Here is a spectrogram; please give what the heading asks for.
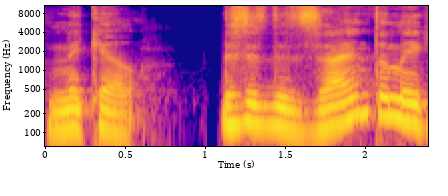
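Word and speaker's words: N1QL: The last one I'll be talking about is NoSQL, pronounced nickel.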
